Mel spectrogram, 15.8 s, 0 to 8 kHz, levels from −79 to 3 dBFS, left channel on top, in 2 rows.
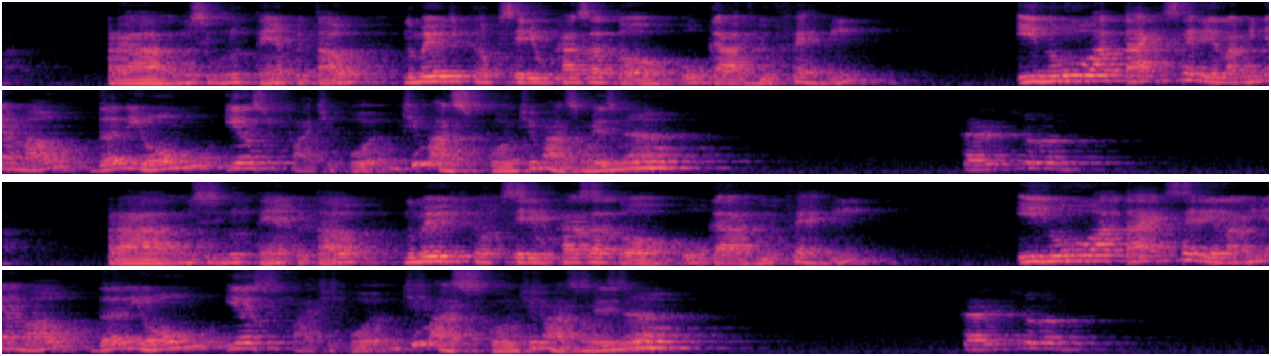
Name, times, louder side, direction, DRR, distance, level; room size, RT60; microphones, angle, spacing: voice 1, 0.7-2.2 2.5-5.3 6.3-12.1, equal, 80° left, -8 dB, 4.3 m, -28 dB
voice 2, 11.4-12.0 13.9-14.6, right 1 dB, 5° left, -7 dB, 4.9 m, -34 dB
17.0 x 13.0 x 3.1 m, 1.0 s
head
